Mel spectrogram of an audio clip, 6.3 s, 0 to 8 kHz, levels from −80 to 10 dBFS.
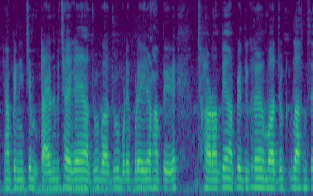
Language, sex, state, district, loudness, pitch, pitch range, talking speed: Hindi, male, Himachal Pradesh, Shimla, -17 LUFS, 135 Hz, 130-140 Hz, 200 wpm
